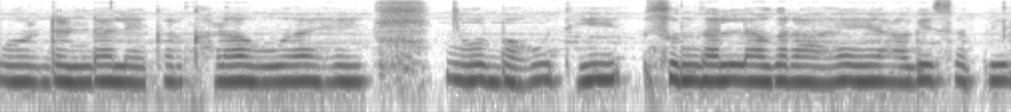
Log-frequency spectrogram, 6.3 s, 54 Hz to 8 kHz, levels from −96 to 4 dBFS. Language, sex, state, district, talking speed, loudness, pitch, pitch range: Bhojpuri, female, Bihar, Saran, 150 wpm, -38 LUFS, 215 Hz, 210-220 Hz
